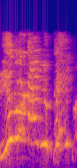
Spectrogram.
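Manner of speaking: shrill, very high, scolding yell. Retelling watching Judge Judy scold a woman on TV: imitating Judge Judy yelling.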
